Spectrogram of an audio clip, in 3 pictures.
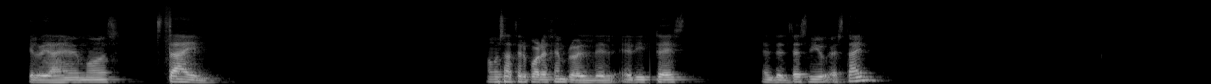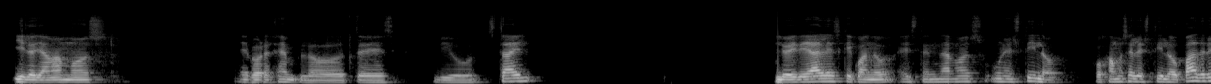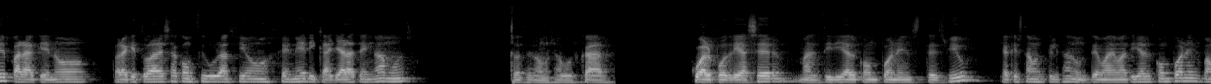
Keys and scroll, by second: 9.4 Return, 19.4 Return.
